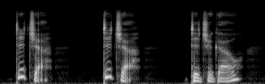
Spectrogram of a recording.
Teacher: When you push them together, D plus Y creates a j sound, like the J in juice.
